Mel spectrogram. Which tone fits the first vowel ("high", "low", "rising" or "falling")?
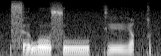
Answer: rising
